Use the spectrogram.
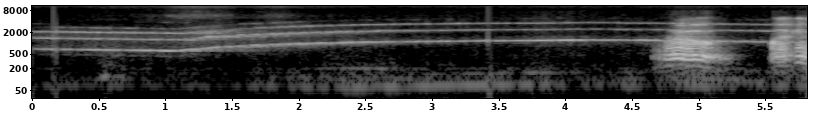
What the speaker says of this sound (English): Do you hear the ambulance driving by?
